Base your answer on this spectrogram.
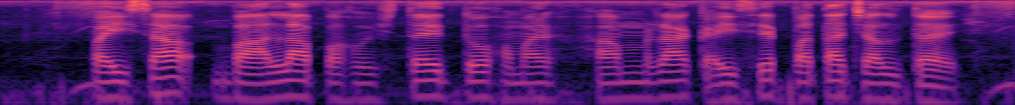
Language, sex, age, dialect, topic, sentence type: Magahi, male, 18-24, Central/Standard, banking, question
